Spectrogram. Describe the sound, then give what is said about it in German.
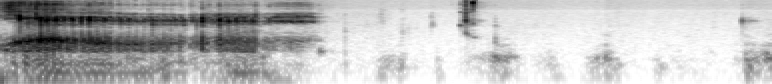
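A beatboxer makes a loud, gritty throat bass, a drawn-out throat clearing formed in the throat rather than at the palate, lasting about a second and a half. It then breaks off into a few faint mouth clicks and breaths. “Und zwar ist das einfach nur ähm, Räuspern in lang gezogen.”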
